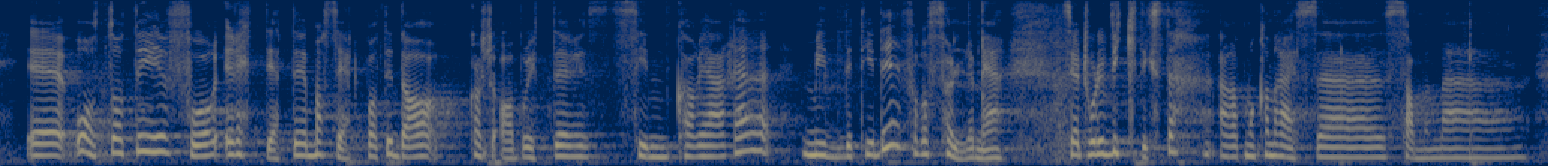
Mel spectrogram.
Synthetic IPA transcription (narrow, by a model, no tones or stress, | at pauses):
ɔɔsːɔɑt̪d̪ɪfoːɾɾɛt̪ːɪheːt̪əɾbɑseːʈpʰɔɑt̪̚d̪ɪd̪ɑːkʰɑnʂəʔɑːʋbɾyːt̪əɾ | sɪnkʰɑɾɪæːɾə | mɪd̪ləʈʰiːd̪ɪfɔɾɔfœlːəmɛsɔjæt̪ʰɾuːɖɛʋɪkt̪ɪkst̪əæɾɑt̪mɑnkʰɑnɾæɪsəsɑmːənmɛ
